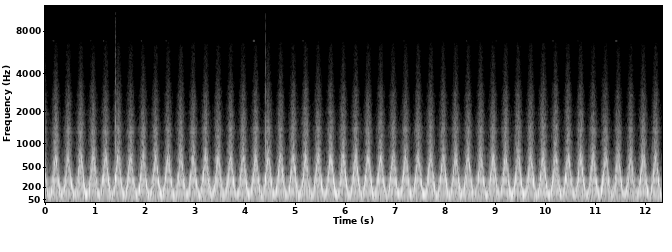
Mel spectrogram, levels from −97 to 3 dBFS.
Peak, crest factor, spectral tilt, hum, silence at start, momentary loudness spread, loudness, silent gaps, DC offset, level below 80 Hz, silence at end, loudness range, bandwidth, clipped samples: 0 dBFS; 12 dB; -15 dB/octave; none; 0 s; 2 LU; -14 LUFS; none; under 0.1%; -32 dBFS; 0 s; 0 LU; 2.5 kHz; under 0.1%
